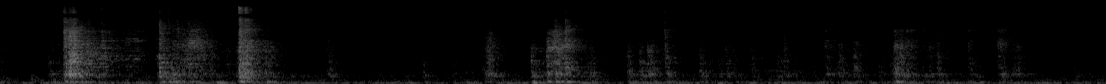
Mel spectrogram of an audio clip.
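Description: Hands working on the TV's LED backlight strips and panel during a backlight replacement. There are a few sharp clicks and knocks, the sharpest about a second in and at about two and a half seconds, with short bursts of scraping and rubbing in between.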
